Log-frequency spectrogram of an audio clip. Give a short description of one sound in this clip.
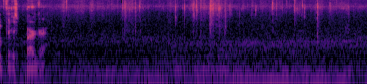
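A young man bites and chews food with soft crunching.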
